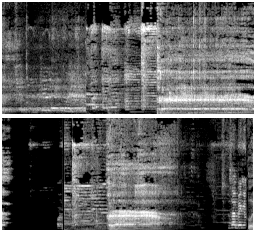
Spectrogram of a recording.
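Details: Two long, loud, drawn-out voiced burps separated by a brief silence, with background music; burping by a girl during a live stream.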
